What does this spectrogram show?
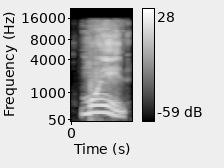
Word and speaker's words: Mouin: Moyen, am I pronouncing your name right? You're pronouncing everything right.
